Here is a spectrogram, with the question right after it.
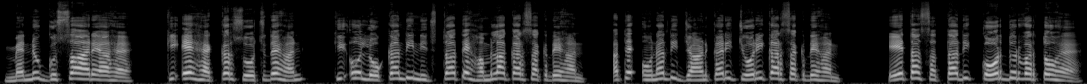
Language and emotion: Punjabi, angry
